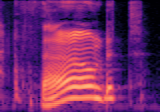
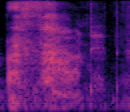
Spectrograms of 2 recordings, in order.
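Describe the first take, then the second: First: "found" shouted high and loud; triumphant shout. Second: Soft whispered "found it". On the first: Podcaster celebrating she found peace, shouting. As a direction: burst out in triumph. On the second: Podcaster revealing she found peace, whispering. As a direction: hush it like a secret. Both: Real, not acted.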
